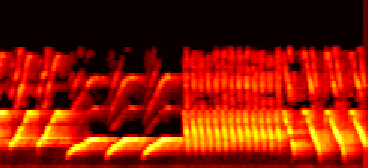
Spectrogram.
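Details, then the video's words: Lively canary singing, meant to coax young or quiet canaries into song: high swooping notes rising then falling, followed by a fast buzzy rolling trill and more steep descending whistles. "KICAU KENARI GACOR SUARA JERNIH COCOK BUAT PANCINGAN"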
